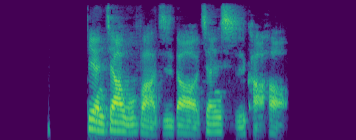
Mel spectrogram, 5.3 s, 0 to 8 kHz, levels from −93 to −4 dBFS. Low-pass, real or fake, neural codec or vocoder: 7.2 kHz; real; none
